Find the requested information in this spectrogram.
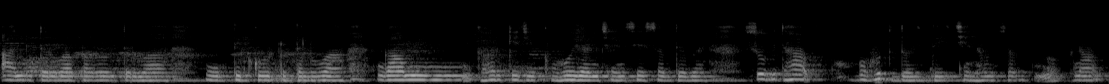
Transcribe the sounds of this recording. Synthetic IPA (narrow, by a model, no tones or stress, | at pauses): alut̪əɾwapəɾoɾt̪əɾwa | t̪ilkoɾket̪əlwaɡamɡʱəɾked͡ʒekbʱod͡ʒənt͡ʃʰənsesəb̚d̪ebənsubid̪ʱa | bəɦut̪d̪əd͡ʒd̪et͡ʃʰinɦəmsəbə̰pna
